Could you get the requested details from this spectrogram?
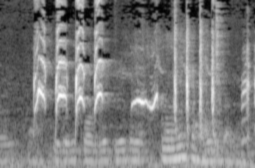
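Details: Pet ringneck parrot heard in a short burst of vocalising: a series of nasal, honking squawks, a brief warbled whistle, then rapid harsh calls repeated in quick succession, with faint voices in the background.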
